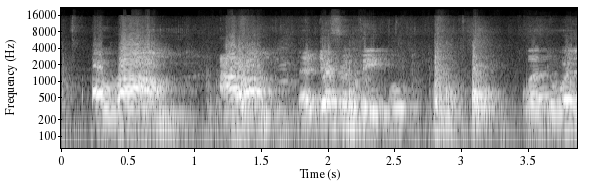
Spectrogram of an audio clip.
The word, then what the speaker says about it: Aram: We'll call it Aram. Aram. Or Aram. Aram. It's Aram. But how we pronounce it in Hebrew is spelled like this. With an H and Ra and an M.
